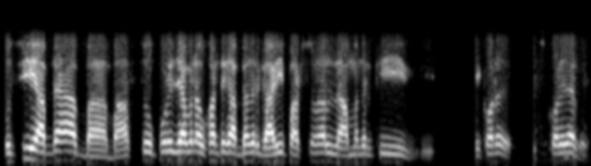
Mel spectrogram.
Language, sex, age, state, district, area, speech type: Bengali, male, 30-45, West Bengal, Darjeeling, rural, conversation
